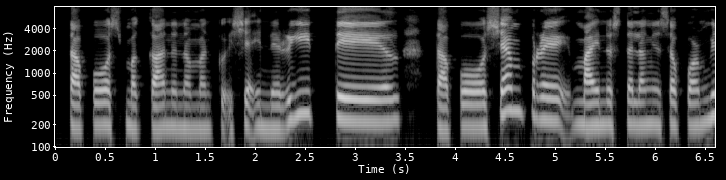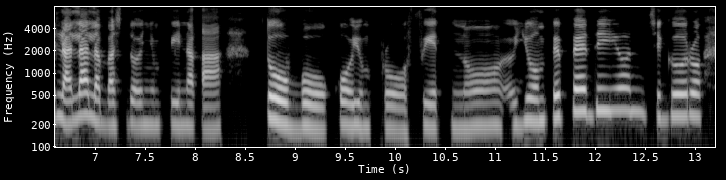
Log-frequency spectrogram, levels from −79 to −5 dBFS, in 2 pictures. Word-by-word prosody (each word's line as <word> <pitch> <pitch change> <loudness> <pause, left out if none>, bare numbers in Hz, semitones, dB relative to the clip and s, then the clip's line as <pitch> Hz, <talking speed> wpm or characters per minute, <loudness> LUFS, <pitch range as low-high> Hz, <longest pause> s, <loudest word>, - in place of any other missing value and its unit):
tapos 190 +1 0
magkano 180 +1 -1
naman 175 -1 -7
ko - - -9
siya 195 - -2
ini-retail 220 +2 +4 0.4
tapos 185 +1 0
siyempre 280 -7 +3
minus 195 -1 +1
na 205 - 0
lang 195 +1 -2
'yon 195 - -7
sa 200 - +1
formula, 210 +4 +2
lalabas 220 -7 +3
doon 195 -1 -6
'yong 195 - -24
pinaka-tubo 190 0 -1
ko, 200 -1 -2
yung 185 -2 -6
profit 180 +1 -4
'no? 190 +2 -7 0.2
Yung 225 0 -2
pupuwede 300 +4 +2
'yon 305 -2 -6
siguro. 260 +1 -1
195 Hz, 120 wpm, -26 LUFS, 185-235 Hz, 0.4 s, ini-retail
